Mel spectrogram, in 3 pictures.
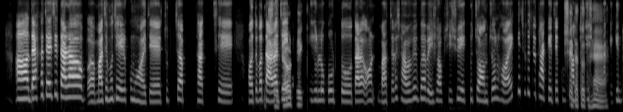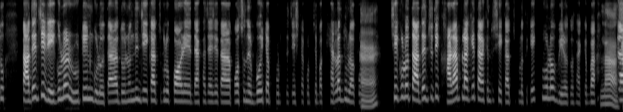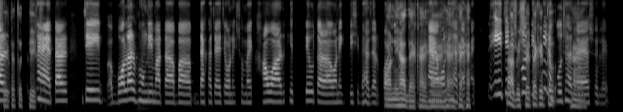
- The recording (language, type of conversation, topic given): Bengali, podcast, বাচ্চাদের আবেগ বুঝতে আপনি কীভাবে তাদের সঙ্গে কথা বলেন?
- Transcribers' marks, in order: tapping; laughing while speaking: "হ্যাঁ, হ্যাঁ"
